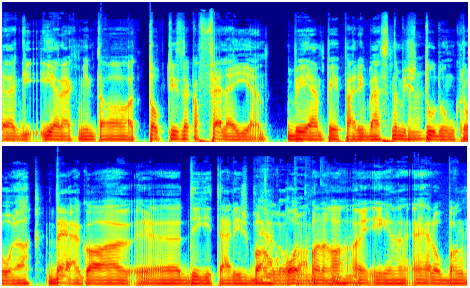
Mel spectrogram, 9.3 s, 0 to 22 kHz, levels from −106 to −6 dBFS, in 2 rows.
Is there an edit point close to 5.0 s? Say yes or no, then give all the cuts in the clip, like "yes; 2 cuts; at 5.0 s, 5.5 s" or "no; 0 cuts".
no; 0 cuts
